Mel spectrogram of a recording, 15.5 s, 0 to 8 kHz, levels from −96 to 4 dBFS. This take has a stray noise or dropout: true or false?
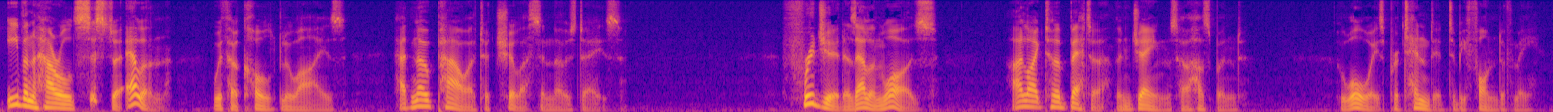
false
